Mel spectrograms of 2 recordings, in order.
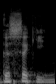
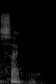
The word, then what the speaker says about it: Gesicki: You're still a little wrong. Gesicki, not Secchi.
